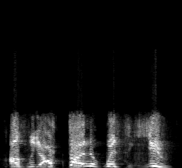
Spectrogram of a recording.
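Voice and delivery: high, loud, slow final words; cold dismissal. Acted. Rarity dismissing Fluttershy, loud slow voice. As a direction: shut the door on her.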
